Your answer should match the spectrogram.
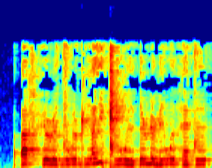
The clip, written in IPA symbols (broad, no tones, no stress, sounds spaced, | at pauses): ʔ a f h ʏ ɭ ɨ d ɨ w ʉ ɖʱ i ɐ̯ lʲ ʉ ɡ͡ǁ ɯ w ɨ ʔ i ɭ ɳ ɨ ɳ i w ɯ h ɛ t ɨ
